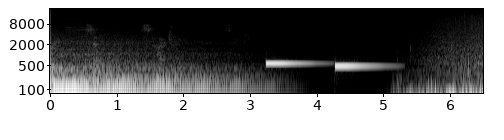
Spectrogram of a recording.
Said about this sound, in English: Okay, well that didn't work because some guy got on the bus. So that's good though. He saved me from myself and my really bad plan of recording a podcast on the bus. So rainy day, I rode the bus around all day, whatever.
